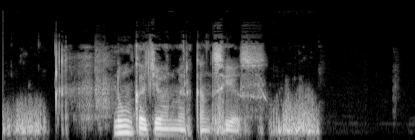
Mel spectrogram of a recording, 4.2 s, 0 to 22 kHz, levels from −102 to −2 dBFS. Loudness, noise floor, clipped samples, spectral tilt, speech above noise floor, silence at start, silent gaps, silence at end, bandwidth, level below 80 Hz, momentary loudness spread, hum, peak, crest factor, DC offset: -21 LUFS; -83 dBFS; under 0.1%; -5.5 dB/octave; 65 dB; 0 s; none; 0.95 s; 8.2 kHz; -60 dBFS; 14 LU; none; -2 dBFS; 20 dB; under 0.1%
